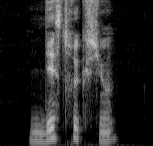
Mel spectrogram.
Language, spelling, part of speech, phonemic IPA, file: French, destruction, noun, /dɛs.tʁyk.sjɔ̃/, Fr-destruction.ogg
- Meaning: destruction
